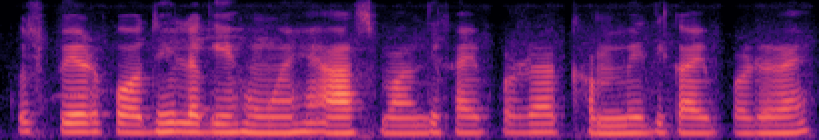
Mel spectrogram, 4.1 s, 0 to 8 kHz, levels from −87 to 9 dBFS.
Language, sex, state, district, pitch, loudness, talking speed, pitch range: Hindi, female, Uttar Pradesh, Lalitpur, 170 Hz, -21 LUFS, 205 wpm, 165-180 Hz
